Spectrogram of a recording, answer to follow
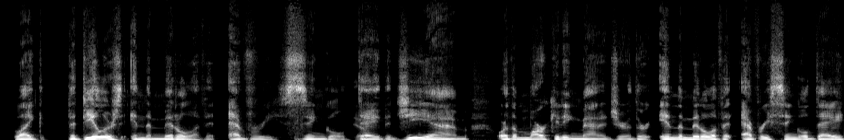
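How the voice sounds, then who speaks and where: On a very clean recording with a silent background and a dry, close sound with no echo, an ordinary speaking voice moves at a fairly quick pace with ordinary pitch variation. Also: man. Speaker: podcast host. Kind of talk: casual interview chat.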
